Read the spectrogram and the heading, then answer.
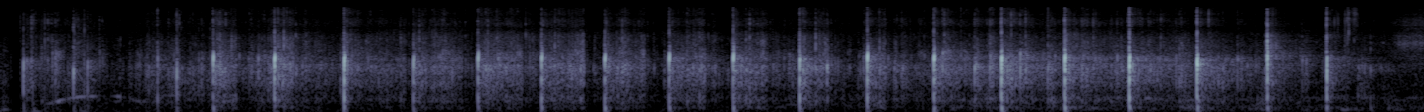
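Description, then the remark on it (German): An audience in Bern applauds warmly to welcome guests onto a stage, many hands clapping in a dense, steady patter with some sharper claps standing out, sustained at an even level for several seconds without any voices. “Lass uns sie mit einem herzlichen Applaus auf der Bühne begrüßen.”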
